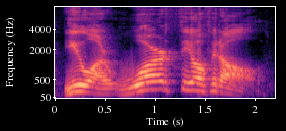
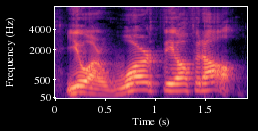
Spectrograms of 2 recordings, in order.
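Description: The two takes are said the same way.

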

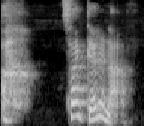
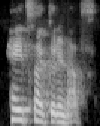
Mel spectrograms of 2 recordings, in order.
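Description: First: It is said with a weary, exasperated sigh. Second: It is said briskly, plainly, without emotion.

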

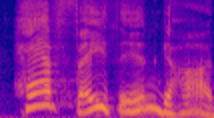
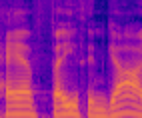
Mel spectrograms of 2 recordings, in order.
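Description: First: It is said in an exasperated, rebuking tone. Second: It is said in a plain, calm tone.

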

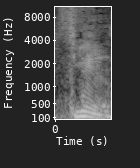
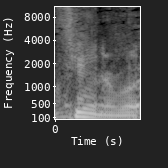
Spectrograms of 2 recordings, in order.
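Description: First: The word is clipped in a Southern way. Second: The word is said in full, standard form. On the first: "The fume" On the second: "Not the funeral"

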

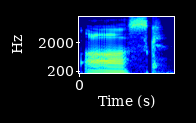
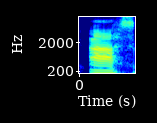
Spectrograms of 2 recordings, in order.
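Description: First: It is said with a southern English vowel. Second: It is said with a northern English vowel.

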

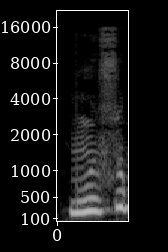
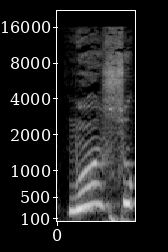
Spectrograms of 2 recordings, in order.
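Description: First: It is said very quietly. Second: It is said in a loud shout.

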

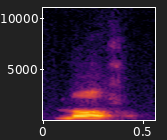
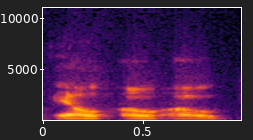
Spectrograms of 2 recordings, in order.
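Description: First: The name is reduced to a short "luh-vul". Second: Every syllable of the name is clearly enunciated. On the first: The speaker is a local of the city. "it'll be L-U-H-V-U-L" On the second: The speaker is a newcomer to the city. "I would definitely enunciate that if I were to spell it out"

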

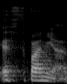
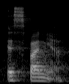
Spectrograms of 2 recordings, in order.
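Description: First: The middle consonant sounds like th. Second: The middle consonant sounds like s. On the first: This is how people in Spain say it. "They say it with a TH" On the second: This is how people in Spain do not say it. "not España"

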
